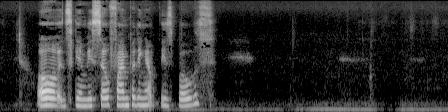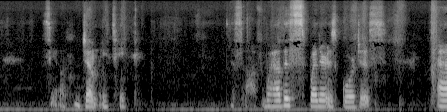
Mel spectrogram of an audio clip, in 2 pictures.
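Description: Soft fabric rustles as clothing is handled.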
